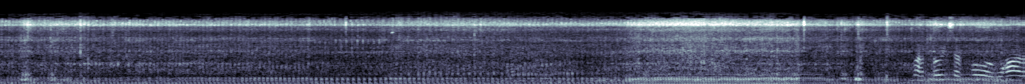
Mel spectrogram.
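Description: A motorbike engine hums steadily and revs up.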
